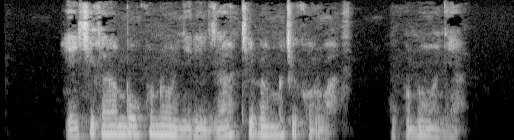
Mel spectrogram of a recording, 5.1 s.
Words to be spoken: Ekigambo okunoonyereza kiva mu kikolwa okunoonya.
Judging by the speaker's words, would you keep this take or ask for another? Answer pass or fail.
pass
